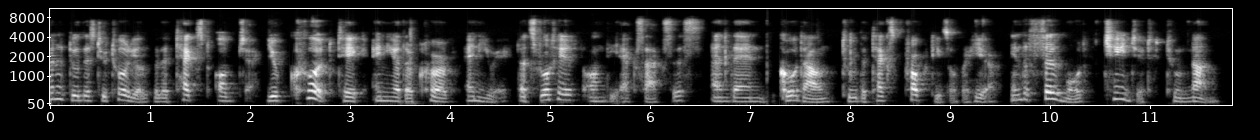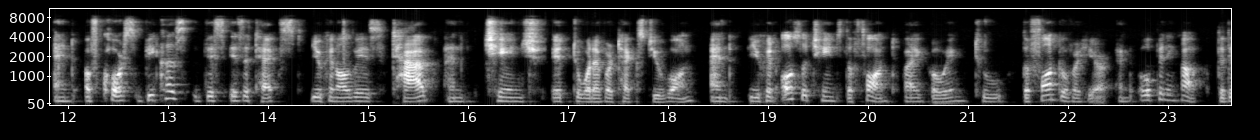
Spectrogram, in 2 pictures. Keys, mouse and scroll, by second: 0.4 shift+a, 3.7 r, 4.5 x, 4.5 9, 5.0 0, 5.0 Return, 6.8 middle drag, 8.1-8.4 shift+middle drag, 9.3 click, 10.5-11.6 drag, 13.6 Tab, 14.2 Tab, 14.8 Tab, 15.6-16.5 typing, 17.9 Tab, 18.2 middle click, 18.3 click, 18.4 middle click, 21.1 click, 23.3 click.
